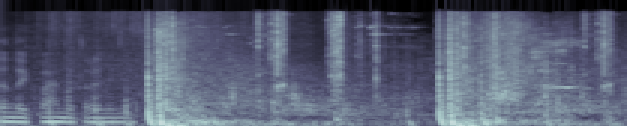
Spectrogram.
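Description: A rifle fires loud shots that boom and echo.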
